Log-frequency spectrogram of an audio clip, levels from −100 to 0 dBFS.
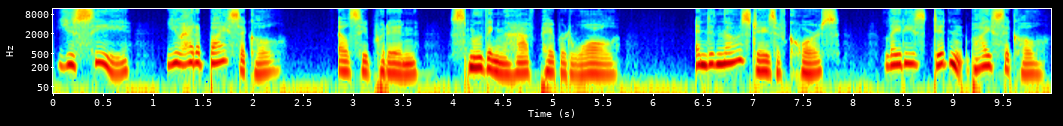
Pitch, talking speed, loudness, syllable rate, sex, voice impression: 180 Hz, 140 wpm, -18 LUFS, 4.5 syllables/s, female, slightly feminine, very gender-neutral, very middle-aged, slightly old, slightly thin, slightly relaxed, slightly dark, very soft, clear, fluent, very intellectual, very sincere, very calm, mature, friendly, very reassuring, elegant, slightly sweet, kind, slightly modest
